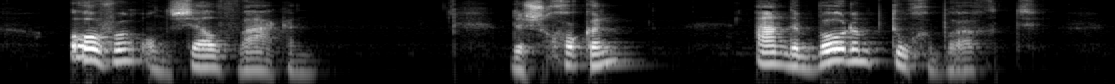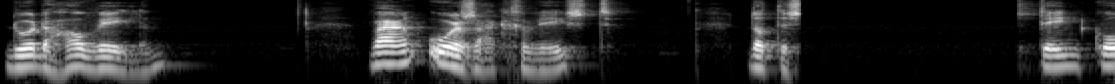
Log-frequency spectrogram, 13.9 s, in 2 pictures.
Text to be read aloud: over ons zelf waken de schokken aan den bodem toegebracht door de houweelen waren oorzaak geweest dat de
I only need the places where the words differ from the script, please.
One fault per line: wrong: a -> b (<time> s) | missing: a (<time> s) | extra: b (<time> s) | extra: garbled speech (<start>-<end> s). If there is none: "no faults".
no faults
